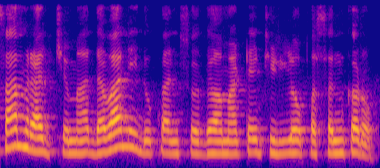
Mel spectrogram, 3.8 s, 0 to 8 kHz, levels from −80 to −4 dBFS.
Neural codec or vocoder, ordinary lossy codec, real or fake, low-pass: codec, 16 kHz, 6 kbps, DAC; none; fake; 7.2 kHz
